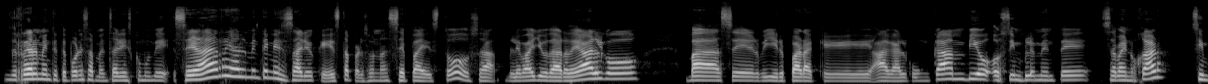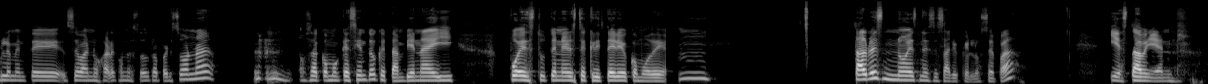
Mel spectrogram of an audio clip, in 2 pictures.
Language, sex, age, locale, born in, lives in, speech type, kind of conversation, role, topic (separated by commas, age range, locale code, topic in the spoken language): Spanish, female, 30-34, es-MX, Mexico, Mexico, conversation, unstructured, none, ¿Crees que siempre está bien decir la verdad, aunque duela?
